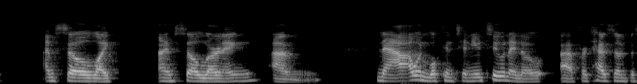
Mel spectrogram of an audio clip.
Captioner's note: repeats in French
